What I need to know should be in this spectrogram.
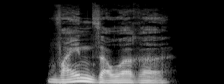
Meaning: inflection of weinsauer: 1. strong/mixed nominative/accusative feminine singular 2. strong nominative/accusative plural 3. weak nominative all-gender singular
- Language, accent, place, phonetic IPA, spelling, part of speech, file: German, Germany, Berlin, [ˈvaɪ̯nˌzaʊ̯əʁə], weinsauere, adjective, De-weinsauere.ogg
